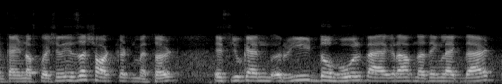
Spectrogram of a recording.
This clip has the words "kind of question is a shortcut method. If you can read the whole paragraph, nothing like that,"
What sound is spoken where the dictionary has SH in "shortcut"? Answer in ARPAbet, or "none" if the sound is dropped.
SH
